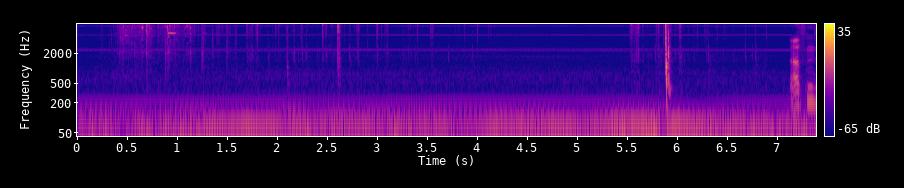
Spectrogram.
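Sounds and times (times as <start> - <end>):
low hum: 0.0 - 7.3
keys jingling: 0.4 - 3.6, 5.5 - 6.9.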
